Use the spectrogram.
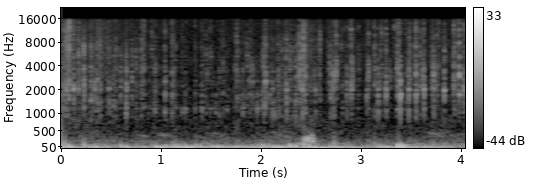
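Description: A small purple hollow plastic mini handheld fan is held in both hands and tapped rapidly with fingernails. It makes a steady, dense stream of quick, dry clicks with a soft, low hollow thump under them. Each tap dies away almost at once.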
